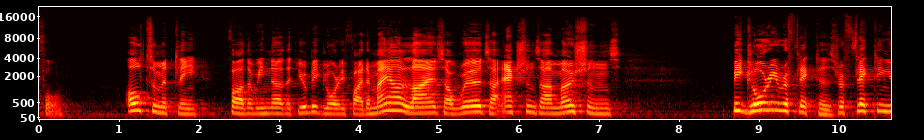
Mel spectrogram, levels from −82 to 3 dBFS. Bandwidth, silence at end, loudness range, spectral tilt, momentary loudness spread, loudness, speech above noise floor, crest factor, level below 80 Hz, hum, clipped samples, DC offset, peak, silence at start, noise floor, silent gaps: 18 kHz; 0 s; 5 LU; -4 dB/octave; 12 LU; -26 LUFS; 36 dB; 20 dB; -76 dBFS; none; under 0.1%; under 0.1%; -8 dBFS; 0 s; -63 dBFS; none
